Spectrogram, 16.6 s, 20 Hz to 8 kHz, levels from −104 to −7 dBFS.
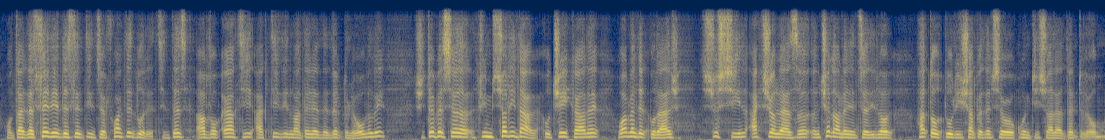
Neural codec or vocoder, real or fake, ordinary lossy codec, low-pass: autoencoder, 22.05 kHz, a latent of 192 numbers a frame, VITS, trained on many speakers; fake; none; 7.2 kHz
